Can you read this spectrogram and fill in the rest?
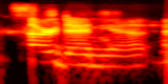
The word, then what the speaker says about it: Sardinia: Like, it's just like Sardinia. – Sardinia. Okay, like sardines, or is it just like? – Yeah, it's like I think it is pronounced Sardinia,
